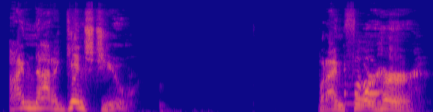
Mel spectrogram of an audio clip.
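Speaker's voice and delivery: acted shout, very loud and high-pitched. Shouting back in character at an ally: shouting back in character. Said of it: "Klaus just shouting back".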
